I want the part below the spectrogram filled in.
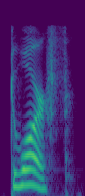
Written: dwarf

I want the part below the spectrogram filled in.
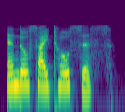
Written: endocytosis

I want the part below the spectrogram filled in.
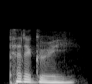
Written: pedigree

